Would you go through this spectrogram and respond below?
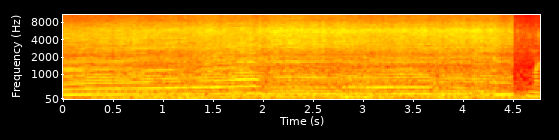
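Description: Kawasaki ZX-10R sportbike engine revving loudly up through the gears with a quick shifter, rising tones broken by short sharp cuts at each shift, close and continuous, ending abruptly.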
